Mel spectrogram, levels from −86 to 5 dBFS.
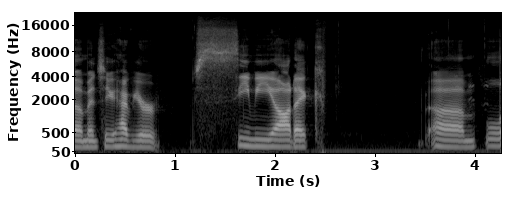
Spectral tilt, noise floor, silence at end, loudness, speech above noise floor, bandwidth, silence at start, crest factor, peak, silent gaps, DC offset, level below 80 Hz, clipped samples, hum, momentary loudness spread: -2.5 dB/octave; -70 dBFS; 0 s; -33 LUFS; 36 dB; over 20 kHz; 0 s; 22 dB; -14 dBFS; none; under 0.1%; -72 dBFS; under 0.1%; none; 11 LU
